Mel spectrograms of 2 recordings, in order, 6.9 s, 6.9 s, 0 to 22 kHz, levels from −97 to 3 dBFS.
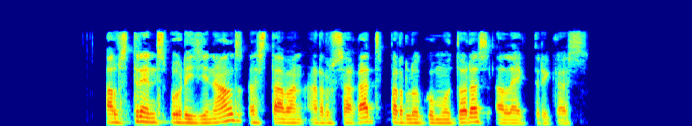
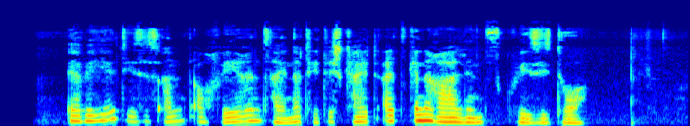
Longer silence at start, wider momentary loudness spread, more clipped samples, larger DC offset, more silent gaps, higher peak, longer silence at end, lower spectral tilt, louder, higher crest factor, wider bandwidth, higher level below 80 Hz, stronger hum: first, 1.05 s vs 0.7 s; second, 11 LU vs 14 LU; neither; neither; neither; first, -2 dBFS vs -10 dBFS; about the same, 1.05 s vs 1.05 s; second, -4 dB/octave vs -6 dB/octave; first, -19 LUFS vs -28 LUFS; about the same, 18 dB vs 20 dB; second, 8.2 kHz vs 9.2 kHz; about the same, -56 dBFS vs -60 dBFS; neither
